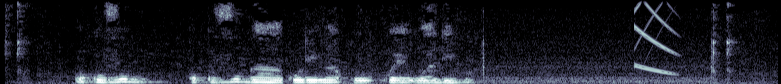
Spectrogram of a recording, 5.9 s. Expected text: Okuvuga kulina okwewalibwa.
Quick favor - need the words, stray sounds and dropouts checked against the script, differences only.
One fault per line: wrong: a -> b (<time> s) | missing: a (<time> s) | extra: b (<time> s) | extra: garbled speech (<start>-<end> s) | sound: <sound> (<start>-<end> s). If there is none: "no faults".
sound: chirp (4.8-5.1 s)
